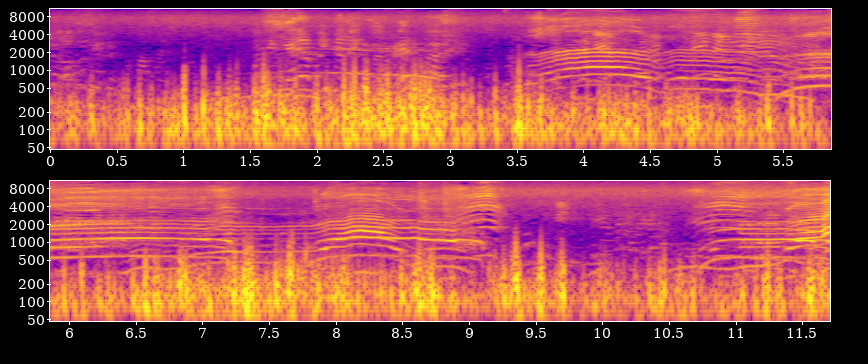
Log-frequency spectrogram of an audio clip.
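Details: Real cat fight between cats: after a noisy start, a run of long arching caterwauls swelling and sagging in pitch, several in a row, under steady chatter from people nearby.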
